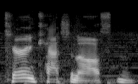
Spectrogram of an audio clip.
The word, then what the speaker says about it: Karen Khachanov: Karen Khachanov bests Nick Kyrgios in a five-setter at U.S.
